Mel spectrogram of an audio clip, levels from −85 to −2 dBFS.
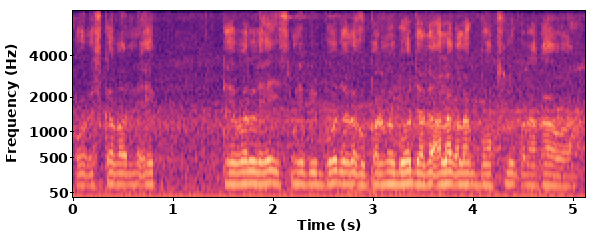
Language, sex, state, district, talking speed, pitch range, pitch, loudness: Hindi, male, Arunachal Pradesh, Papum Pare, 255 wpm, 130-145 Hz, 140 Hz, -16 LUFS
